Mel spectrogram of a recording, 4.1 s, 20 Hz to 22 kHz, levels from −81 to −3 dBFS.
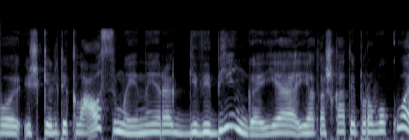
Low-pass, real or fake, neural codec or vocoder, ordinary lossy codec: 9.9 kHz; real; none; MP3, 96 kbps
